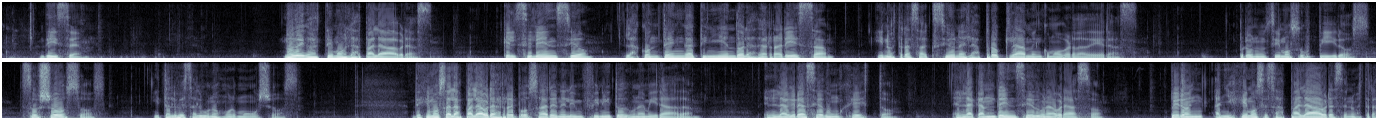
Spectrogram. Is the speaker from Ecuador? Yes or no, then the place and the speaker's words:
no; Rafael Calzada, Buenos Aires Province, Argentina; hago un largo trayecto para llegar hasta acá, casi 2 horas de viaje, soy de Rafael Calzada, cerca de Solano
